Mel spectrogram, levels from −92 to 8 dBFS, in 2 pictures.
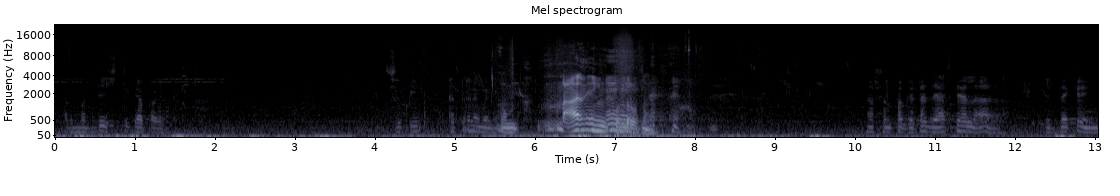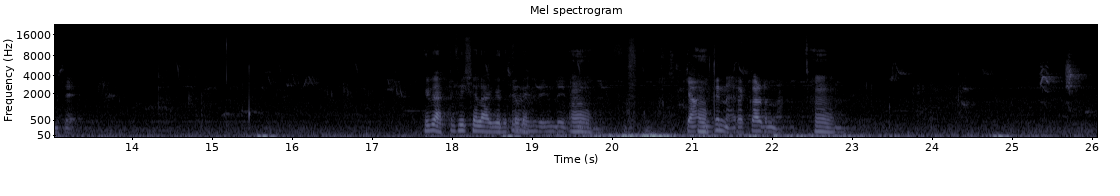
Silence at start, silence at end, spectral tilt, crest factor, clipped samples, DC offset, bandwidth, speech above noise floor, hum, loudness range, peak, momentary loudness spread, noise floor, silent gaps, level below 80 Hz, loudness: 0 s; 0 s; -5 dB/octave; 30 dB; under 0.1%; under 0.1%; 18.5 kHz; 23 dB; none; 24 LU; -20 dBFS; 26 LU; -69 dBFS; none; -62 dBFS; -46 LUFS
